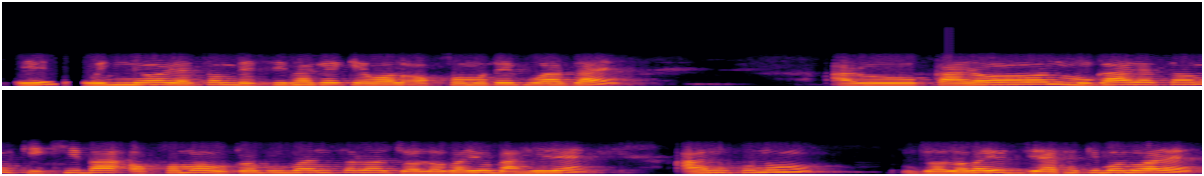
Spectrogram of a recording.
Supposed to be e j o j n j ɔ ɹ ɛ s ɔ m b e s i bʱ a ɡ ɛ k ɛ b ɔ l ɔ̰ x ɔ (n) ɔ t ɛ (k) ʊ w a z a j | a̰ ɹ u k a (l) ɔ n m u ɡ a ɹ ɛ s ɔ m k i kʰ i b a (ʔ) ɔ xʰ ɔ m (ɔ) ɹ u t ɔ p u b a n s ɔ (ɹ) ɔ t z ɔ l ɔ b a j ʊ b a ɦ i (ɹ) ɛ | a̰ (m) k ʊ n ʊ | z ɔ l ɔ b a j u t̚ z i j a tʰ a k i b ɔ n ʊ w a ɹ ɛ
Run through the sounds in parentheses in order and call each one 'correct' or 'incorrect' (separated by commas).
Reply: incorrect, incorrect, incorrect, correct, correct, incorrect, correct, incorrect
